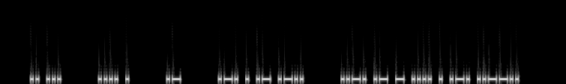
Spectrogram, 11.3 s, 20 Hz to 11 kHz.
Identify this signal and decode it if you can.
Morse code, heard as a keyed tone, about 22 wpm, 700 Hz. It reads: IS HE A REAL FATHER?
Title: 2x Word-Spacing - Sentences from Top 300 Words - 22wpm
